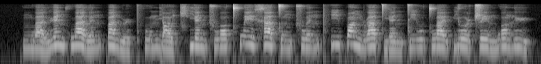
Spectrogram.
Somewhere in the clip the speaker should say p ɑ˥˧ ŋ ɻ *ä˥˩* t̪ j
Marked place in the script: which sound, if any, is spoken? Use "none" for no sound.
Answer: ä˥˩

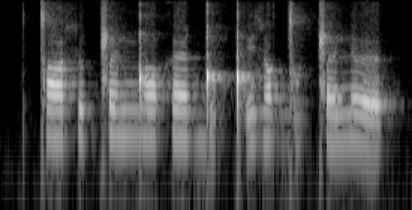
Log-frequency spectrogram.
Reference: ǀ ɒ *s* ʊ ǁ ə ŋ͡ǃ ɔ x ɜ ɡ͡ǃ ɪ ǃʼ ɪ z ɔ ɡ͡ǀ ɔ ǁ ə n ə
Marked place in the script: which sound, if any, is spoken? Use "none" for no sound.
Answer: s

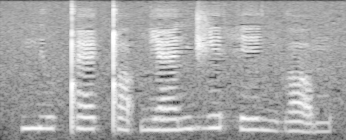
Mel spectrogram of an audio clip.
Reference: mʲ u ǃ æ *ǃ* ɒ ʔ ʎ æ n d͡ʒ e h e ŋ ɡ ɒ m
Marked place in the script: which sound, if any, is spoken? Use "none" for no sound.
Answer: ǃ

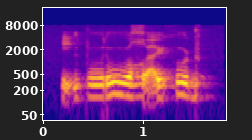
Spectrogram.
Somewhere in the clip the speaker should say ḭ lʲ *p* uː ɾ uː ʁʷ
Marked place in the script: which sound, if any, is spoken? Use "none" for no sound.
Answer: p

